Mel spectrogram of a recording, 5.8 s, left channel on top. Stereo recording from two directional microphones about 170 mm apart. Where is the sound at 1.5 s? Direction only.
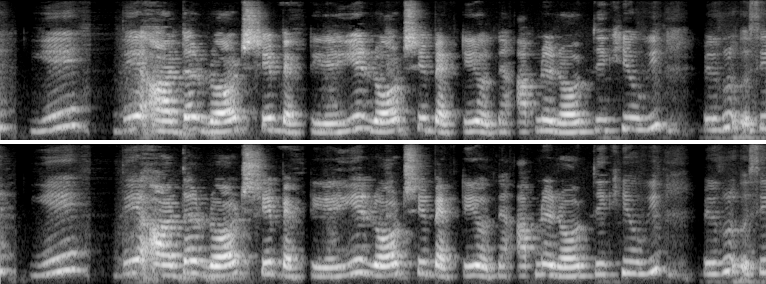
40° right (ahead or behind).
